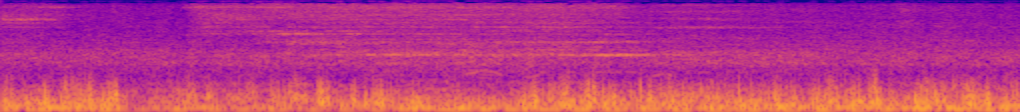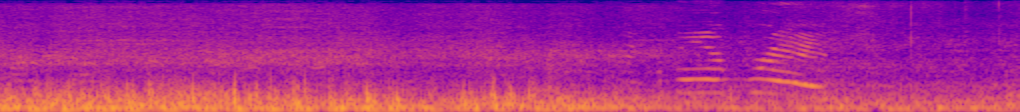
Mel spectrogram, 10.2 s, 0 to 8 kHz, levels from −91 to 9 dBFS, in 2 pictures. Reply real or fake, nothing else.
real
